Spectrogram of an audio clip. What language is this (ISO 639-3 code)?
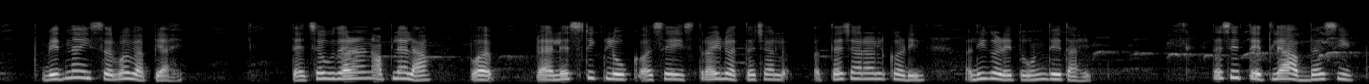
mar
